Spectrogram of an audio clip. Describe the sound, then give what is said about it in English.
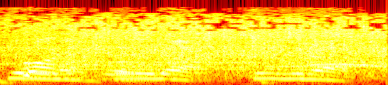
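Steady, dense applause fills the whole two seconds, with voices calling out over the clapping but no clear words. “You get applause, man. Applaud this man, bro.”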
